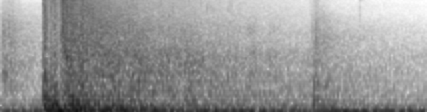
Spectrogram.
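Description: A loud gunshot as Clyde fires at a deputy at a front door bursts out and rings off in a long, rumbling tail, followed about a second later by a much fainter second sharp crack.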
